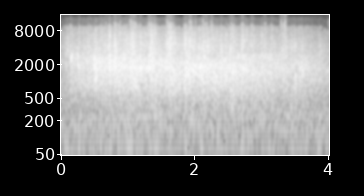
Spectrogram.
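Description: Audience applauding steadily, a dense clapping that eases off slightly near the end.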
